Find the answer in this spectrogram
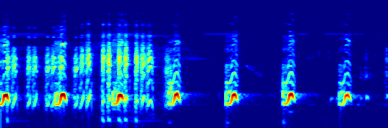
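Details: Female white-breasted waterhen calling for a mate: a quick burst of harsh, clustered croaking notes, then slower single nasal notes that rise and fall, repeated about every half second in a quiet setting.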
